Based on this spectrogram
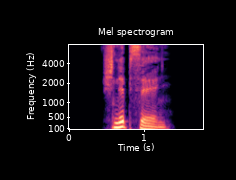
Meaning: dative plural of Schnipsel
- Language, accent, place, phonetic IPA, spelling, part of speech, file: German, Germany, Berlin, [ˈʃnɪpsl̩n], Schnipseln, noun, De-Schnipseln.ogg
